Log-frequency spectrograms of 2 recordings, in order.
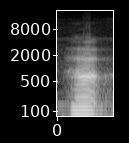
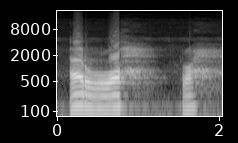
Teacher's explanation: Kalau ha adanya di pangkal tenggorokan, ha, adapun ha adanya di tengah tenggorokan, ar-roh, roh.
